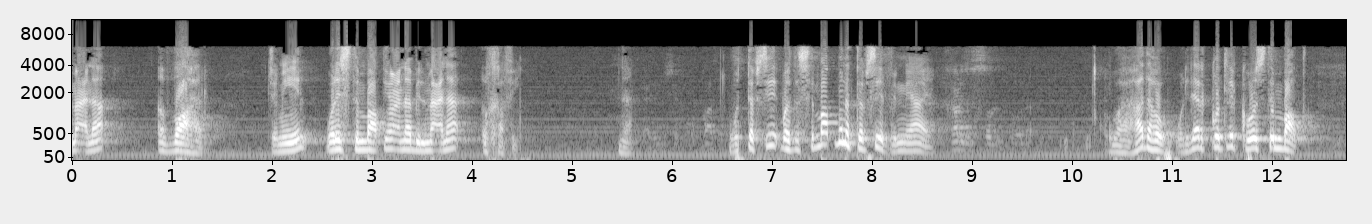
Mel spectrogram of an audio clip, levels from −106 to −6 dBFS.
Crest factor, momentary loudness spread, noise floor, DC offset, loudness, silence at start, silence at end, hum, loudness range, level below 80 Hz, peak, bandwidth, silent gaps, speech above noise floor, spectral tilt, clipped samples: 12 dB; 19 LU; -42 dBFS; under 0.1%; -11 LUFS; 0 s; 0.35 s; none; 7 LU; -36 dBFS; 0 dBFS; 11 kHz; none; 31 dB; -4.5 dB/octave; 1%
